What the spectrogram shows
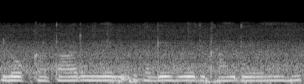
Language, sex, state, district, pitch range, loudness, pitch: Hindi, female, Jharkhand, Ranchi, 175-185 Hz, -13 LUFS, 180 Hz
